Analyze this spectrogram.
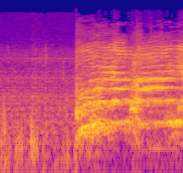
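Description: A group of children sing together loudly.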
